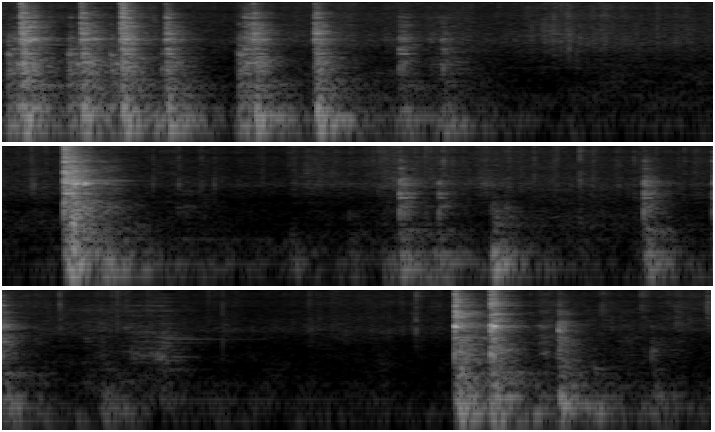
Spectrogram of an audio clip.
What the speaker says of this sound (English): you can swirl the pan around a little bit, which will help to fill in any broken spots.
